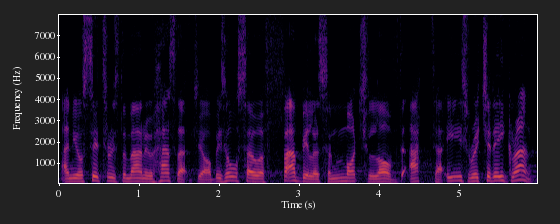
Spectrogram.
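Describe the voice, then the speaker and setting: A man in his fifties hosts with playful, chatty banter, his voice sitting a little high for a man. He teases and jokes with the people around him. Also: normal speed. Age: 50s. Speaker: host. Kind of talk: casual chat.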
